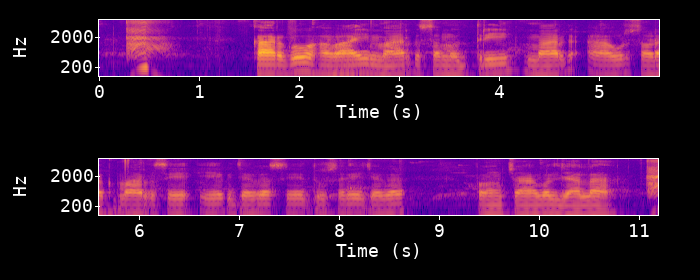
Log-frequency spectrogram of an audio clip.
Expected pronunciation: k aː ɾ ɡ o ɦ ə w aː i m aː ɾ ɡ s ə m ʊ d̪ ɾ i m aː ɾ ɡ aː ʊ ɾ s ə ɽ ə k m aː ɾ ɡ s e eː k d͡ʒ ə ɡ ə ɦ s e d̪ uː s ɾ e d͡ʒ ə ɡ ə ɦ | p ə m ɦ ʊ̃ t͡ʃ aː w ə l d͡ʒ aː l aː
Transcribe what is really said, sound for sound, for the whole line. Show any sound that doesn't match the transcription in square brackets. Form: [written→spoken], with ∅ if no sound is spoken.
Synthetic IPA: k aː ɾ ɡ o ɦ ə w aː i m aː ɾ ɡ s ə m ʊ d̪ ɾ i m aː ɾ ɡ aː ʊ ɾ s ə ɽ ə k m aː ɾ ɡ s e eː k d͡ʒ ə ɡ ə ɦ s e d̪ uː s ɾ e d͡ʒ ə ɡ ə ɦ | p ə [m→∅] ɦ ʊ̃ t͡ʃ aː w ə l d͡ʒ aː l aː

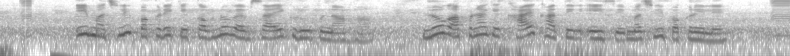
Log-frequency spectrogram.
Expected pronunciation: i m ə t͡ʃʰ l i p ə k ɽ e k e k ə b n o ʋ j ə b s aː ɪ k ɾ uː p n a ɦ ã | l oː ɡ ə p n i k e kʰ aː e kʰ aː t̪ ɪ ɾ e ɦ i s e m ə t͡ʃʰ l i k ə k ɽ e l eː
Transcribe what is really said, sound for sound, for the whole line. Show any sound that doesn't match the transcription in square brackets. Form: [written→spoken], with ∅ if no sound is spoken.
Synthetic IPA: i m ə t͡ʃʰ l i p ə k ɽ e k e k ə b n o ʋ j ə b s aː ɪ k ɾ uː p n a ɦ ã | l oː ɡ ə p n [i→a] k e kʰ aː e kʰ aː t̪ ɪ ɾ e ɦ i s e m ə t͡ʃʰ l i [k→p] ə k ɽ e l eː

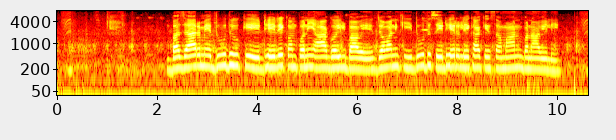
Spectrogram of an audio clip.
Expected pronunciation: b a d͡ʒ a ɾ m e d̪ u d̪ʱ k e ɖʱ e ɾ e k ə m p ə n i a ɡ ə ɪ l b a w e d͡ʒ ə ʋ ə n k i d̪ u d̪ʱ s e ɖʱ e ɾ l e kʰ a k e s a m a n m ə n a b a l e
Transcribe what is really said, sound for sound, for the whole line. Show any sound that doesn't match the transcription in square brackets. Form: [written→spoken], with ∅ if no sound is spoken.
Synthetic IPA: b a d͡ʒ a ɾ m e d̪ u d̪ʱ k e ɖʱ e ɾ e k ə m p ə n i a ɡ ə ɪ l b a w e d͡ʒ ə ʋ ə n k i d̪ u d̪ʱ s e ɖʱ e ɾ l e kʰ a k e s a m a n [m→b] ə n a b [a→e] l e

